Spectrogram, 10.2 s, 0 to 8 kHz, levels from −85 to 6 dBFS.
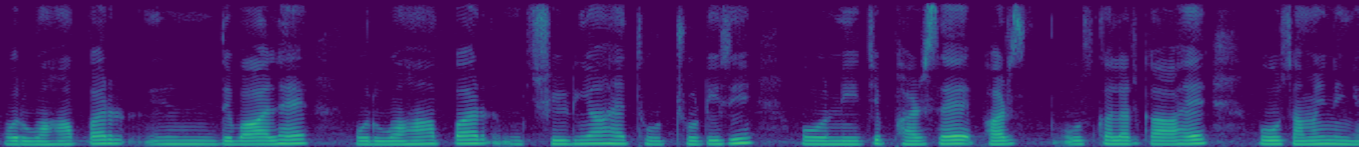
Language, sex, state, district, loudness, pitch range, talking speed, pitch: Hindi, female, Goa, North and South Goa, -32 LUFS, 180-205 Hz, 140 wpm, 190 Hz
